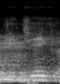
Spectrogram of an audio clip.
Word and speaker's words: Nzinga: strategy because of that great queen Nzinga, or Njinga as some would pronounce, and for its storytelling,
